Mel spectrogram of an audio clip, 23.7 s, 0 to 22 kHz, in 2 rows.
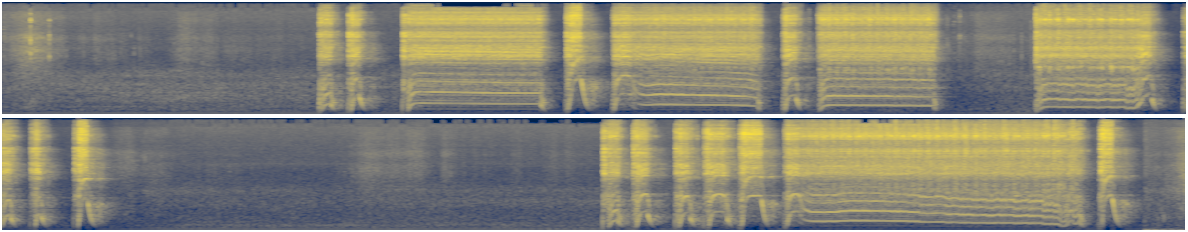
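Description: A power tool drives screws into an engine seal on a DW12 engine. It comes in repeated short whirring bursts separated by quiet pauses, close by and loud.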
